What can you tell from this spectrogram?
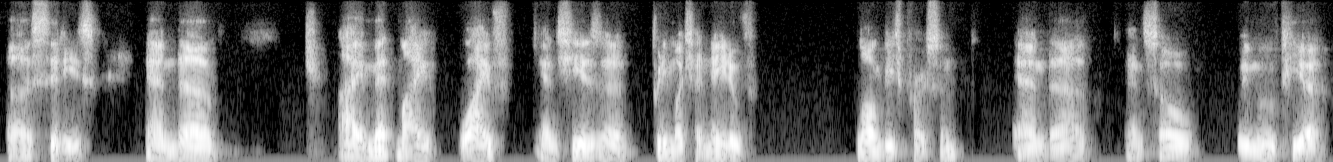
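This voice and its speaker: A man in his sixties with a New York accent, a business owner chatting as a guest, talking loosely with lots of fillers. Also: lowish voice. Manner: rambling with many fillers. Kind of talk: casual interview chat.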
